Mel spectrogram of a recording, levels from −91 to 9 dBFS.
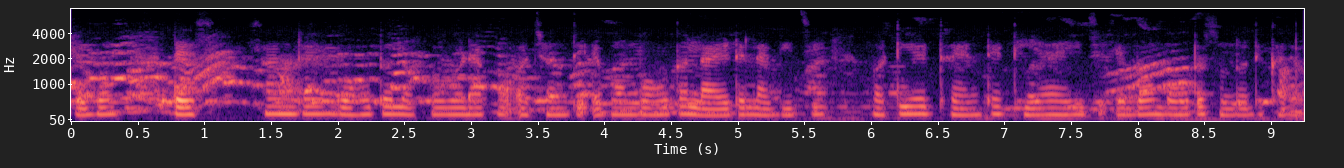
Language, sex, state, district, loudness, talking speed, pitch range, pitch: Odia, female, Odisha, Khordha, -23 LUFS, 135 wpm, 175-195 Hz, 185 Hz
